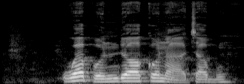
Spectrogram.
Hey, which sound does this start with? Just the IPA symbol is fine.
w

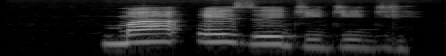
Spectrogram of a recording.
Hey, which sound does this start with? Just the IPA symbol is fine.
m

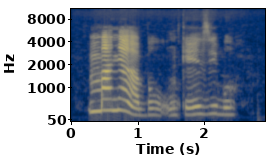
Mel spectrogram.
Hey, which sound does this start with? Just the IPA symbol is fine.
m̩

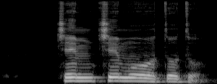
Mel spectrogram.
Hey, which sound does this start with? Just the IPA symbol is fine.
t͡ʃ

